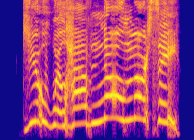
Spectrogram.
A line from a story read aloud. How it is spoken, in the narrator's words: she yelled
